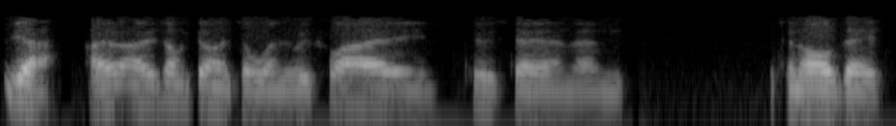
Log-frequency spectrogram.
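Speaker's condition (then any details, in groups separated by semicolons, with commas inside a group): Parkinson's disease; stem cell infusions in Houston, infusions finished, assessment due in september; infusion therapy trial in Houston, possible placebo, large motor symptoms improved within 24 hours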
